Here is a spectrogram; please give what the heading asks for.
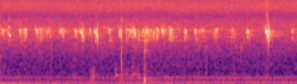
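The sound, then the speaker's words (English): Wild bird calls: a few short, high chirps over a steady low hum, with one sharper, louder call near the end. “Wild bird. Wild.”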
